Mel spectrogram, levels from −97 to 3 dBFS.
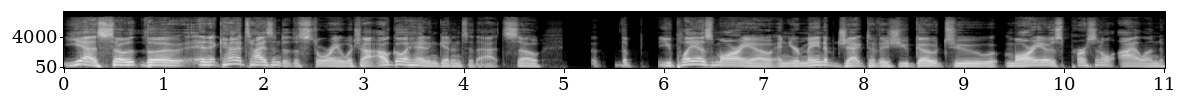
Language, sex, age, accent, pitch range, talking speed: English, male, 30-49, American, 115-140 Hz, 205 wpm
